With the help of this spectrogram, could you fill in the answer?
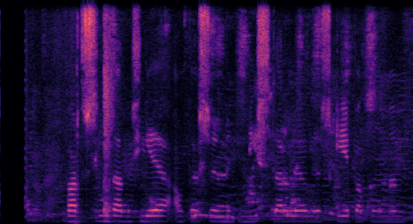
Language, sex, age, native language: Icelandic, male, 12, Icelandic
